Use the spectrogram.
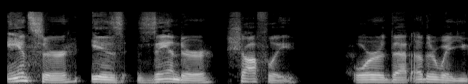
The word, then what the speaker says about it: Xander Schauffele: The correct answer is Xander Schauffele, or that other way you guys pronounced it.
